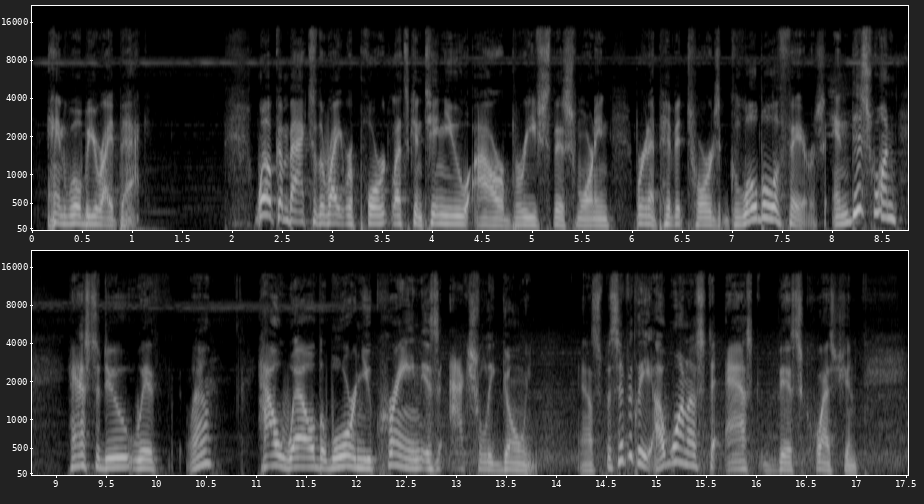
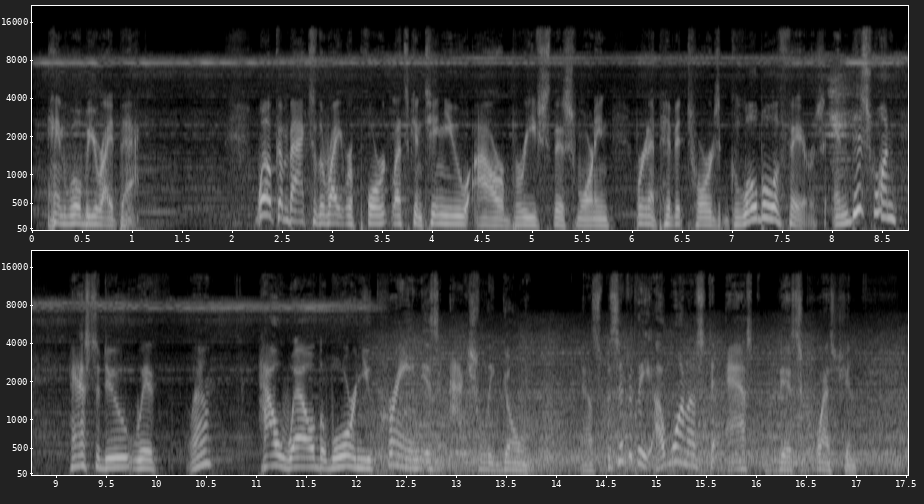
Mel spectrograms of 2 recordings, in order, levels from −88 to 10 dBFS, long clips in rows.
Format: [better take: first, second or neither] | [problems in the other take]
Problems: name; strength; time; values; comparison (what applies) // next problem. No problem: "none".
first | machinery noise; loud; throughout; 9 dB below the speech; faint in the first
